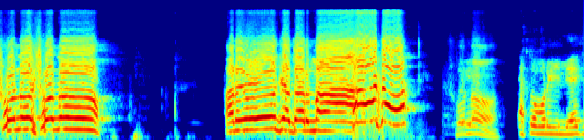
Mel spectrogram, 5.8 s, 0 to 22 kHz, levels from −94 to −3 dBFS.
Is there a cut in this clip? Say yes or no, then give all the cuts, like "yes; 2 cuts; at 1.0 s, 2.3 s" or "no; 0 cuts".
yes; 1 cut; at 4.6 s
